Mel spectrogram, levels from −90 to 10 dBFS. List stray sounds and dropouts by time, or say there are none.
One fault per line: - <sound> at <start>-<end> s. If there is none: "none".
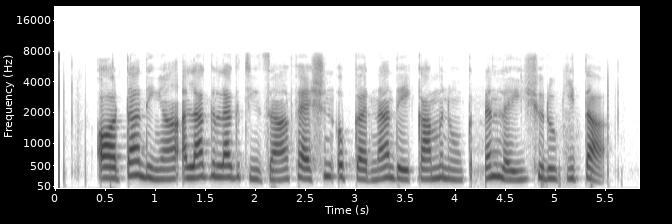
- dropout at 4.2-4.3 s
